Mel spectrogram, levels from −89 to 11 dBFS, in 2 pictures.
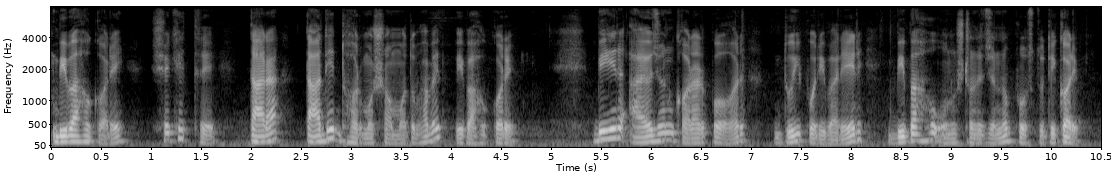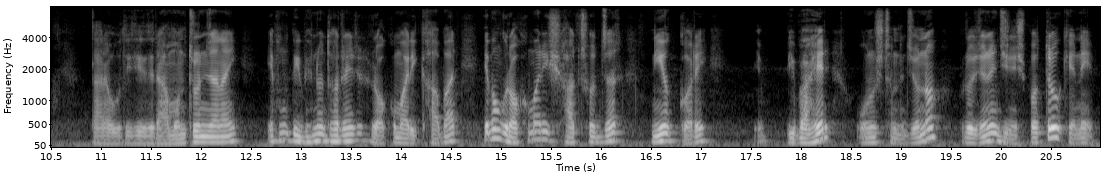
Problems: none marked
